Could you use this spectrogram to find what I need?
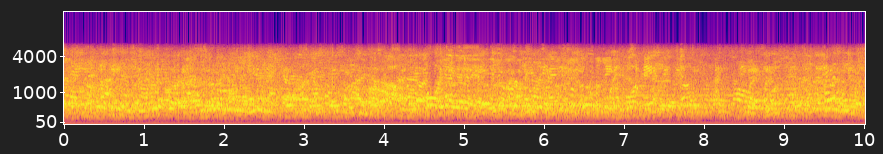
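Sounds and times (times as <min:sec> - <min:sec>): indistinct chatter of crowd: 0:00.0 - 0:10.0.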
